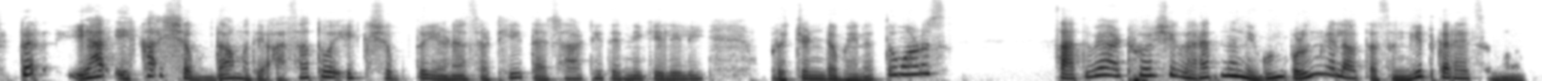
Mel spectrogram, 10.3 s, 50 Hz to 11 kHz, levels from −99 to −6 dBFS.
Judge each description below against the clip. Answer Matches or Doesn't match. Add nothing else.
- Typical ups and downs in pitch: Doesn't match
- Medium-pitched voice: Matches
